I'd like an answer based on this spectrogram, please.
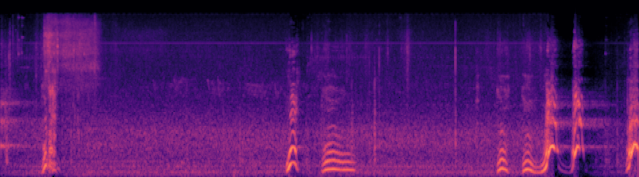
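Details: A Corgi indoors or nearby, disturbed by a young gopher snake, gives a few sharp arched barks spaced irregularly, plus a lower drawn-out growly vocalization and an early noisy burst.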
